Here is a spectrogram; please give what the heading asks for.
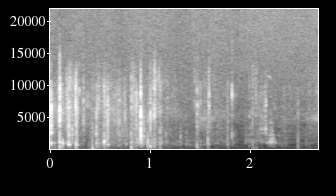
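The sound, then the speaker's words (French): Hoofbeats of a horse galloping with a rider come as many quick, sharp thuds in uneven clusters, loudest at first and growing fainter toward the end. “Vous entendez? Vous entendez? Mais c'est un cavalier. Oui, il galope. À tombeau ouvert.”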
